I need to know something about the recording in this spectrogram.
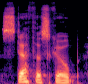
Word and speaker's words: stethoscope: to spell it because if you listen steth ascope it it almost sounds like it has the letter a in it but it doesn't it's stethoscope but it is an O So a stethoscope something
